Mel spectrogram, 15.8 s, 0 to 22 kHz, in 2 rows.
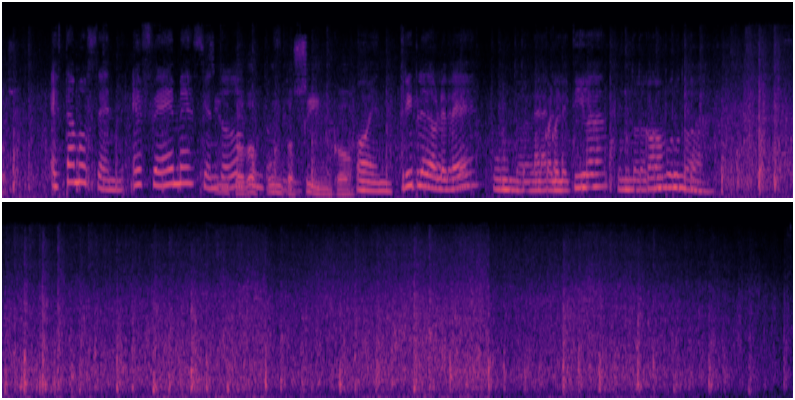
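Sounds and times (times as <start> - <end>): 
passenger train rumbling through a city neighbourhood: 0.0 - 15.8
speech: 0.5 - 7.3.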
